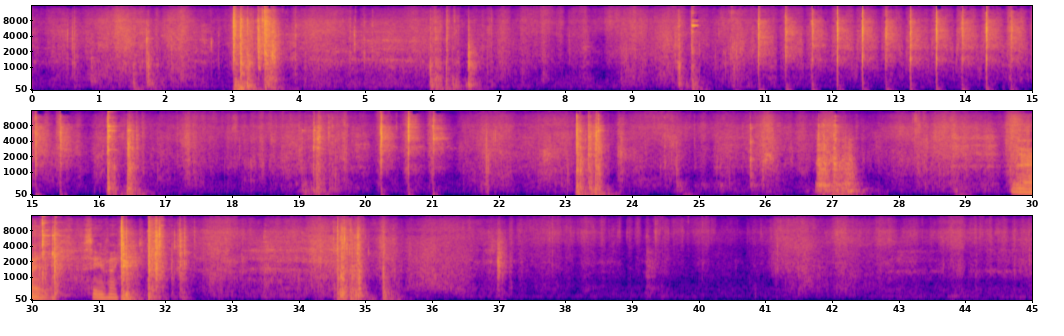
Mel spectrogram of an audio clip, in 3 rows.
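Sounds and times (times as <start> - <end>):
hammer striking scrap metal: 10.9 - 16.4, 20.2 - 21.3.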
